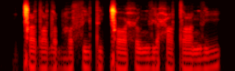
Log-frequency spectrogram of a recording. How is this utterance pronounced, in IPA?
ǀ i dˤ æ dˤ i bʱ ɒ s i t i ǀ ɒ ħ u n z i ħ ɒ tˤ o n z i

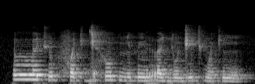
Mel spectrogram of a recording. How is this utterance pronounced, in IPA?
lː ə t͡ʃ ũ θ f ɐ t͡ʃ ɟ ɛ h ũ θ ɲ ĩ θ ĩ r ɐ ɟ ũ d͡ʒ ĩ t͡ʃ b ɐ̃ t͡ʃ ĩ

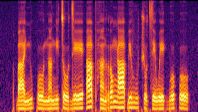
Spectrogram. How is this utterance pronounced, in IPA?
ɓ aː˨ ɲ u˦ p oː˨ n ã˨ n i˦ t oː˨ d eː˦ | a˦ pʰ ã˨ r ɔ˦ ŋ aː˦ ɓ ɪ˦ v u˦ t͡ʃ o˨ t͡s e˨ w eː˨ ɡ͡b oː˦ k͡p o˦˨

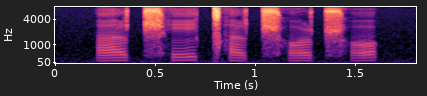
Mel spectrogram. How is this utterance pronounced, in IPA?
a ʈ͡ʂʰ e ǀʰ a ʈ͡ʂʰ ɔ ʈ͡ʂʰ ɔ

